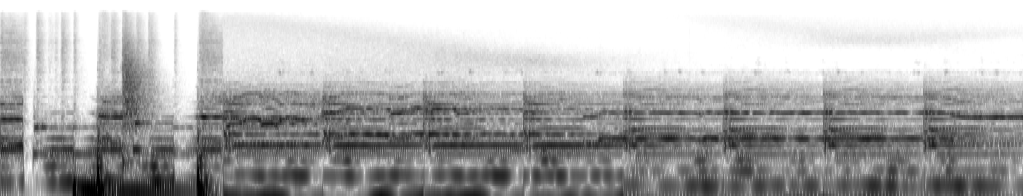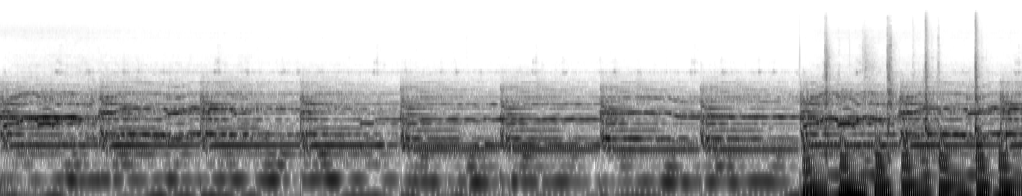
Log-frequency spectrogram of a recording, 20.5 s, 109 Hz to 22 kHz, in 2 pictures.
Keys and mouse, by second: 0.5 alt+click, 2.8 double click, 12.9 alt+click, 14.3 double click.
